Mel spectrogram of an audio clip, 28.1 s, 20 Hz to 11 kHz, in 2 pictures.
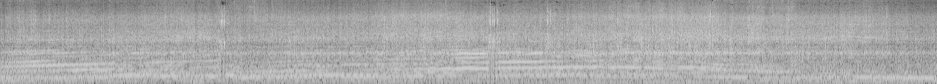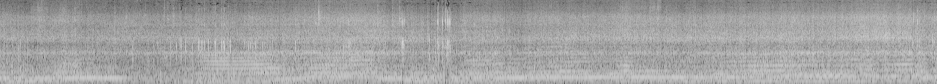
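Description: Honda S2000 AP2's 2.2-litre four-cylinder engine, heard from inside the cabin, driven hard on a racetrack: the pitch climbs as it revs out and drops back on each shift or braking zone, over and over. There is a brief lift in the noise about 16 seconds in.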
